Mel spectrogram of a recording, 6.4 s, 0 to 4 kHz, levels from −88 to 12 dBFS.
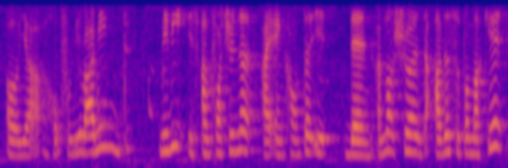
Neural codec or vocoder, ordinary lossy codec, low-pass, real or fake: none; none; 3.6 kHz; real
